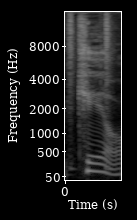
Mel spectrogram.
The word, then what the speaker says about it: kiln: It's spelt kiln, but we just call it the kill down here in Ole Miss.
